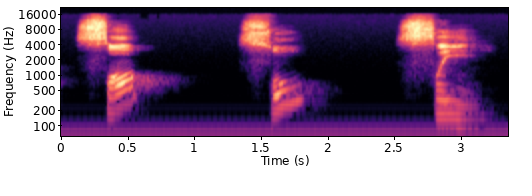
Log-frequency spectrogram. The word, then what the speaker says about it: ص: It requires the back of your tongue to go up and create this echo in your mouth and give this element of heaviness in its pronunciation.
